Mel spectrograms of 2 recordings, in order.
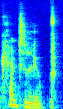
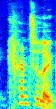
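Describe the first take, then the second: First: It is pronounced the British way. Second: It is pronounced the American way. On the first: The speaker calls it right. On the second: The speaker calls it wrong.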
